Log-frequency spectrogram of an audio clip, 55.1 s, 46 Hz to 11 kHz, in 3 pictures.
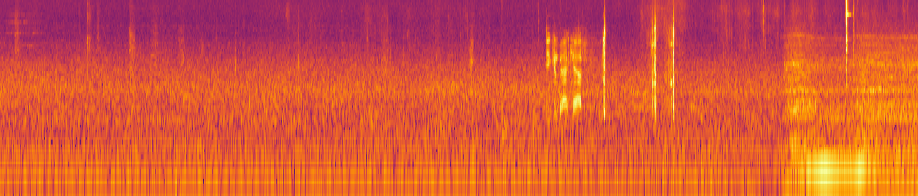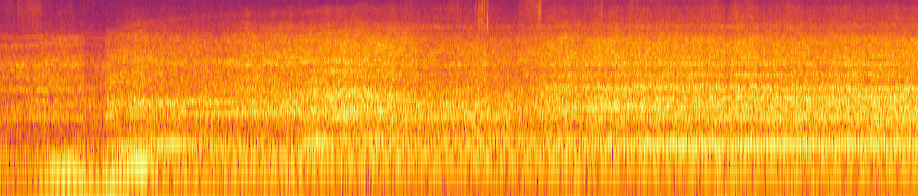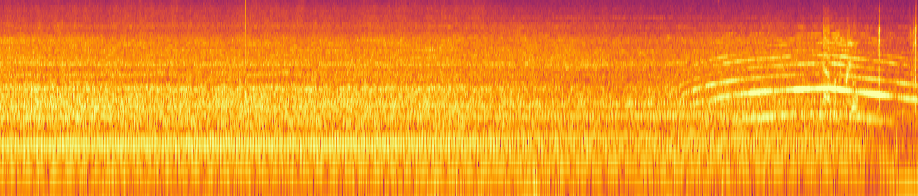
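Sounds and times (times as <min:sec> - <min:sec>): boat diesel engines droning: 0:00.0 - 0:55.0.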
